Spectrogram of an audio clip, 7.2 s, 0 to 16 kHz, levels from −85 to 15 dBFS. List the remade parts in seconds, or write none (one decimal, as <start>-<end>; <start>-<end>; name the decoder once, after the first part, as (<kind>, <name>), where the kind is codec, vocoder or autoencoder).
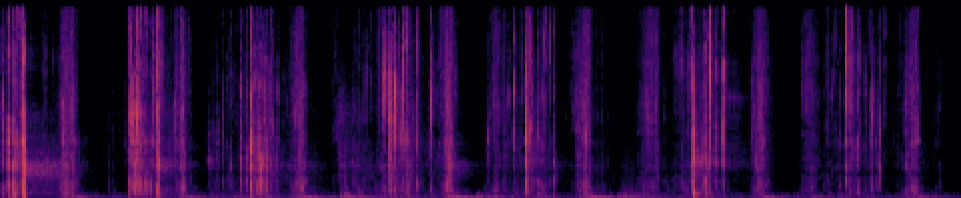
4.5-5.0 (vocoder, Vocos); 5.5-6.2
